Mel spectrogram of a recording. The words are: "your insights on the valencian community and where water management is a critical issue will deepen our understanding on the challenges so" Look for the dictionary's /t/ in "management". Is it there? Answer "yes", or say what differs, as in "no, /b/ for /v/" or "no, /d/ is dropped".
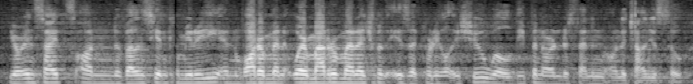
yes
